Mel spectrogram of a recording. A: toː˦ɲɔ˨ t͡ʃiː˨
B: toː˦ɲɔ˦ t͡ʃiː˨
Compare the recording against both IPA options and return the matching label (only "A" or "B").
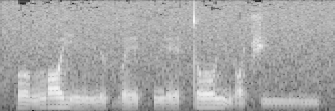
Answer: A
